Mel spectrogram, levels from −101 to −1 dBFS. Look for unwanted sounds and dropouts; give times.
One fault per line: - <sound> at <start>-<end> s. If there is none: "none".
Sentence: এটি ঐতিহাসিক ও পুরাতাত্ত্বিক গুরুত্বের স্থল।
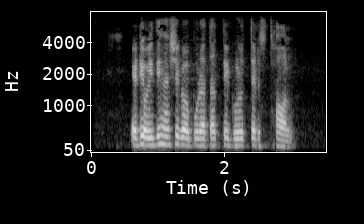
none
